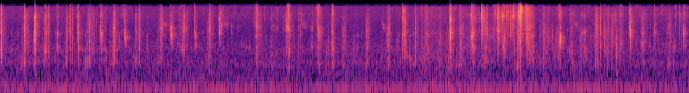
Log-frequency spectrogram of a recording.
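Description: Close-up biting and chewing of crispy-skinned roast pork: an irregular run of sharp crunches and crackles, a little louder about nine to ten seconds in.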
